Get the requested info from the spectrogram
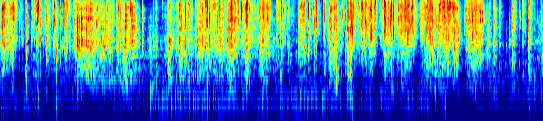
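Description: Plastic bag of Lego pieces crinkling as it is handled and torn open: a dense, irregular run of crackles with short pauses.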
